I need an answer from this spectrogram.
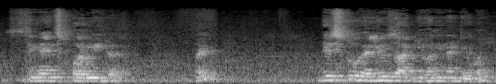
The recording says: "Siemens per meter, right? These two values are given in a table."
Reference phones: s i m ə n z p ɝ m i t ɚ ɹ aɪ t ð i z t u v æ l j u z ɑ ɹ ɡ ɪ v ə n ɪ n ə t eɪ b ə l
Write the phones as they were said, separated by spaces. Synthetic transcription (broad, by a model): s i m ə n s p ɝ m i t ɚ ɹ aɪ t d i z t u v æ l j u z ɑ ɹ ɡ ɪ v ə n ɪ n ə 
